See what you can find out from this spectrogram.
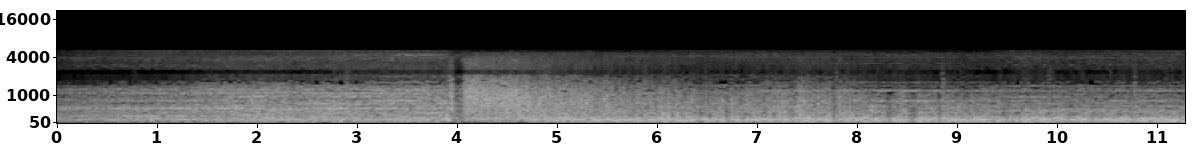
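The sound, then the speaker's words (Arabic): Rocket launch from a mountain during shelling, a continuous heavy roaring rumble that fills the whole stretch, with one sharp crack partway through. “أطلاق صاروخ من الجبل.”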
